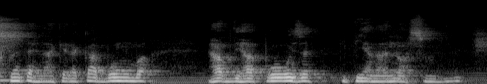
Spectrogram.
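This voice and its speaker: A man speaks at a moderate pace. Behind him, music can be heard. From Pernambuco, Brazil. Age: 80s+. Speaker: aquaculturist, aquarium hobbyist. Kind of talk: interview answer.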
